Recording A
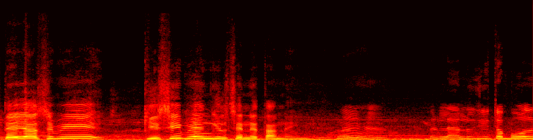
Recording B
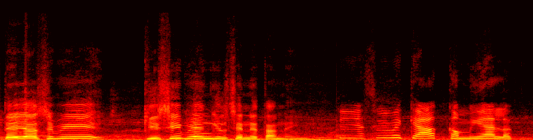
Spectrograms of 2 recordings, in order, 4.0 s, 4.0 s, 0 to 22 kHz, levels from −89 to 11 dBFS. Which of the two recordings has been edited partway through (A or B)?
B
